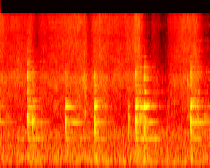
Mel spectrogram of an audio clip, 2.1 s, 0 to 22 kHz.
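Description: Blanc Creatives 11-inch carbon steel skillet being wiped with an oiled paper towel in quick strokes, each stroke bringing a brief metallic ring from the pan, about five times. This is a thin coat of oil going onto the hot pan while it is being seasoned.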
